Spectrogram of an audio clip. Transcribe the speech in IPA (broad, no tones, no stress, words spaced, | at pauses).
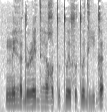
mɪɦədu ɭe dʱəʁʷɪtʷə tʷesʷɪ tʷɪdʱiɡə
